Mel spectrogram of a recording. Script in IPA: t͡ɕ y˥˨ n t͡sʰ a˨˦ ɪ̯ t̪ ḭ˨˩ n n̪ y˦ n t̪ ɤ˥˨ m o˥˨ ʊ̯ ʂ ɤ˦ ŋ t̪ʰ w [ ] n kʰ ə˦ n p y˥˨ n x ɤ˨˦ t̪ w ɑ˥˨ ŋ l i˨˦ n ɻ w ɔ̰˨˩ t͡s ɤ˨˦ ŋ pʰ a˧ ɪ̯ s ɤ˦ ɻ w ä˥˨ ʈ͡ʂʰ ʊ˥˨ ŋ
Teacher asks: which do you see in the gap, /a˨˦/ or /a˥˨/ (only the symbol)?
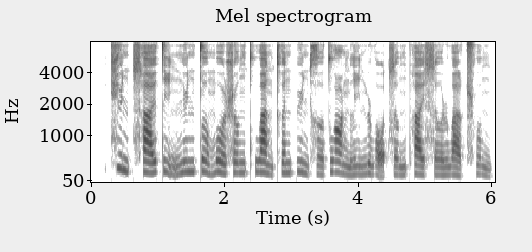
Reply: a˥˨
